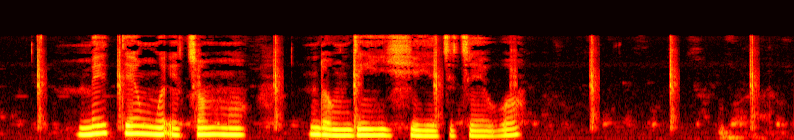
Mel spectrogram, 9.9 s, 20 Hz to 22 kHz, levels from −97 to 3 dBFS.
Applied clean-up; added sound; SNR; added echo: none; Tick-tock; 19 dB; none.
